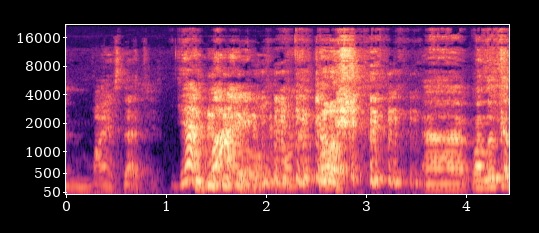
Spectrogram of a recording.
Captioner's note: laughter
